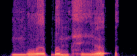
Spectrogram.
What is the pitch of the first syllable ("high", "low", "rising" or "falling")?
rising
